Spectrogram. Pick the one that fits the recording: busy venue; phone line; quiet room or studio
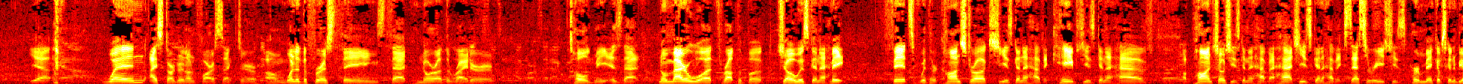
busy venue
